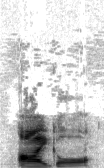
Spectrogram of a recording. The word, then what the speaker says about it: Igor: You must be Igor. No, it's pronounced Igor.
